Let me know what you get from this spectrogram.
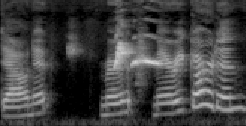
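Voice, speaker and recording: A put-on character voice swoops through very wide pitch swings at a high pitch. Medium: read story.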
